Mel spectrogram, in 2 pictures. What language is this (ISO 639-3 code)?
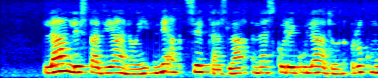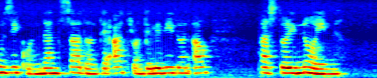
epo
